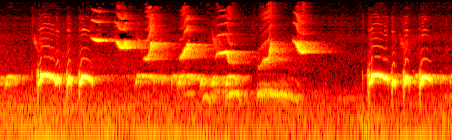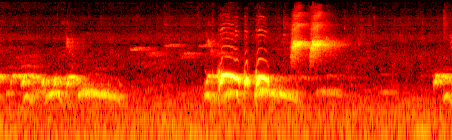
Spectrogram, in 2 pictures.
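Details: Local zebra dove with a loud, long song, used as a lure to stimulate other doves. Bubbling, warbled coo phrases followed by level drawn-out tones, repeated about every three seconds, with higher chirping birds between.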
